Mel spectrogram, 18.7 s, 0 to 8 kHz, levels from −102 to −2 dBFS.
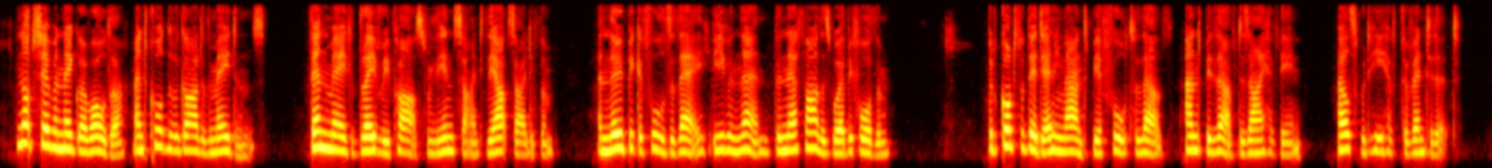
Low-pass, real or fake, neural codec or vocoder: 7.2 kHz; fake; codec, 24 kHz, 0.9 kbps, WavTokenizer, medium speech release version 2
